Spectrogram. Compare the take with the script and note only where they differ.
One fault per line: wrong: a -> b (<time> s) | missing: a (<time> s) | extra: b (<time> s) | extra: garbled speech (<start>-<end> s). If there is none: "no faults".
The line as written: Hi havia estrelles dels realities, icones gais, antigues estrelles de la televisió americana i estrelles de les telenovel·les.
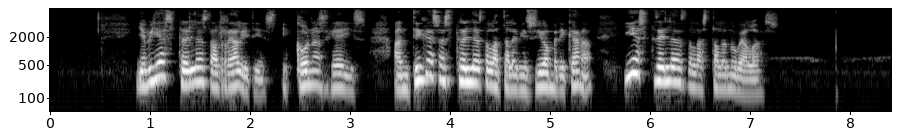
no faults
